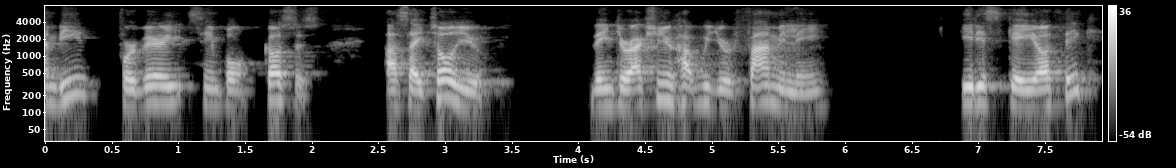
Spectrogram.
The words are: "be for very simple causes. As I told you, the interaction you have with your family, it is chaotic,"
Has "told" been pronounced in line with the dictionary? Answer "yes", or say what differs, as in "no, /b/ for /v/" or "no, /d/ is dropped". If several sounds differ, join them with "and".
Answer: yes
